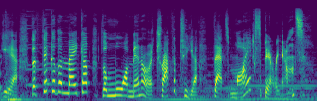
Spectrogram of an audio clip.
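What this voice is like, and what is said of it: Exaggerated New York accent. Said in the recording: “sounds like a mix of Molly and Meowth, like full on, like ridiculous New York accent”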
